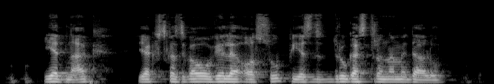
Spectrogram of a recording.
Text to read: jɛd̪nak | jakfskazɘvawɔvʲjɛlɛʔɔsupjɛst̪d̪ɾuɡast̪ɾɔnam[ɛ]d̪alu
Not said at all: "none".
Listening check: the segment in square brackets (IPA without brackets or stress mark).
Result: ɛ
